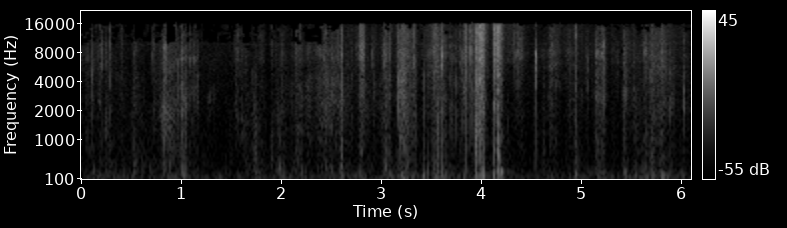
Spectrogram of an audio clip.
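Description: Long nails and fingertips wind a single red hook-and-loop nylon velcro strap into a roll, peeling the velcro apart. The result is a steady series of short, bright, crackly ripping and crinkling bursts that grow louder toward the middle before easing off again.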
